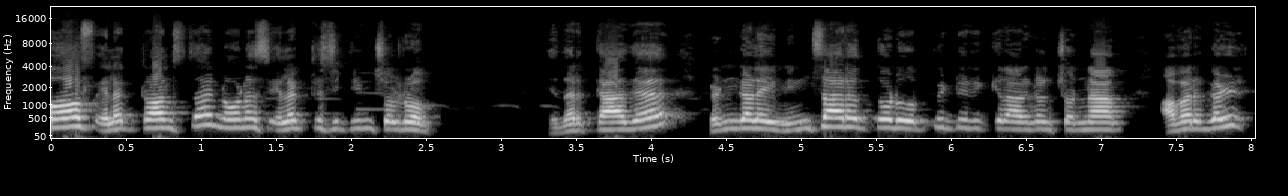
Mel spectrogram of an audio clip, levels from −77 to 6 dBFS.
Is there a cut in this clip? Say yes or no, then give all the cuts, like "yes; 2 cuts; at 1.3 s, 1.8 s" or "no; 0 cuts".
no; 0 cuts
